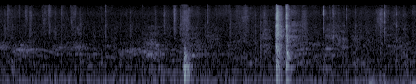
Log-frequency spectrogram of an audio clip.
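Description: Quiet eating by hand: soft chewing and fingers working rice on glass plates, with small ticks, one sharp click a little before halfway and a louder double click a couple of seconds later.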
